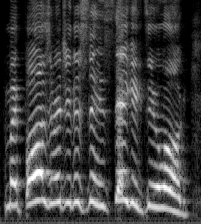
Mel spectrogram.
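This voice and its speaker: Woman acting whiny, bratty high-pitched little kid. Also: expressive, brisk. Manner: whiny, petulant complaining. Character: whiny, bratty, weepy small children.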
